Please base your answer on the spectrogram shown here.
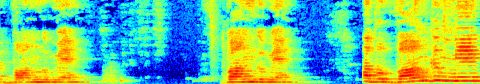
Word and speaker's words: वाङ्मय: अब वाङ्मय का शाब्दिक अर्थ क्या होता है, वाङ्मय का शाब्दिक अर्थ होता है साहित्य, और यहां पर अपनों ने इसका शुद्ध उच्चारण देखा है, वाङ्मय यानी क वर्ग का।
